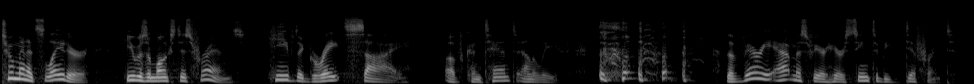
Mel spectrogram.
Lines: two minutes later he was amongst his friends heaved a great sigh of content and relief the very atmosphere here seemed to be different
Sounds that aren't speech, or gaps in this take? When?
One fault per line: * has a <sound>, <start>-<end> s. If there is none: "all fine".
* has a cough, 6.0-7.1 s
